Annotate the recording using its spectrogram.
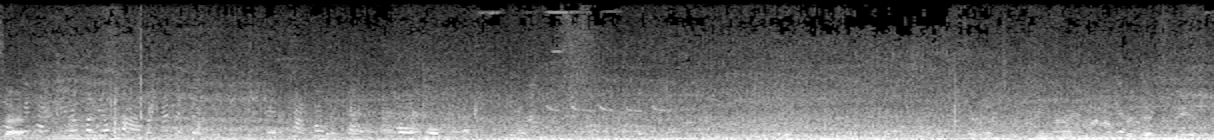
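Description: City street traffic: cars, a pickup and a van passing and running, with people's voices mixed in during the first few seconds. A vehicle's engine hum grows louder near the end.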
